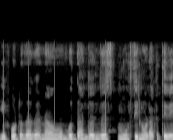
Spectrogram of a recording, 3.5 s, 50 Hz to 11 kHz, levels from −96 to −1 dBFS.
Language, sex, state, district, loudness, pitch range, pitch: Kannada, female, Karnataka, Dharwad, -30 LUFS, 160-175 Hz, 165 Hz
